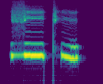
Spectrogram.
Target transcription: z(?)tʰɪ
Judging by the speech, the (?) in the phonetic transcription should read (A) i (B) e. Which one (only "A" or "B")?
B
